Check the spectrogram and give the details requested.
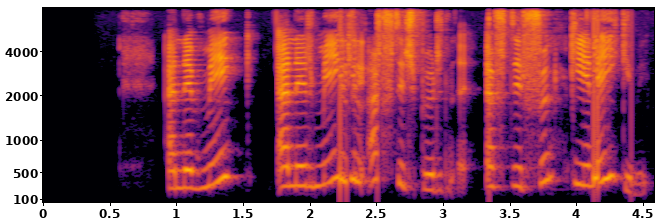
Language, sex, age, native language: Icelandic, male, 13, Icelandic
